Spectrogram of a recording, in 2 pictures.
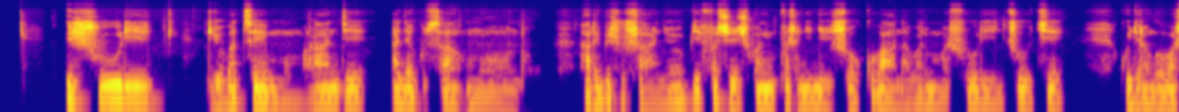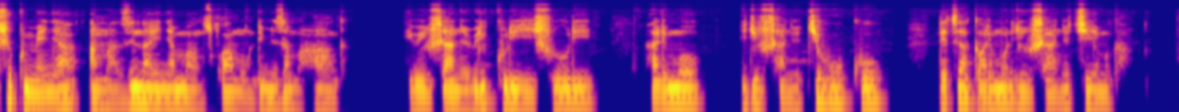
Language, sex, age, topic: Kinyarwanda, male, 18-24, education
